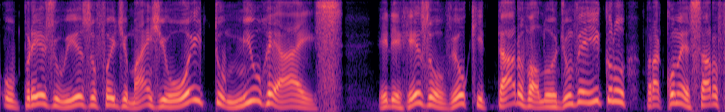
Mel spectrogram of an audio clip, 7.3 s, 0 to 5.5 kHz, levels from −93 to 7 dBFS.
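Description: From the first moment to the last, this speech has aliasing. It sounds like it was dropped to a much lower sample rate, something that fits roughly 11 kHz, without a proper filter beforehand. Everything above about 5.5 kHz has folded back down below that point as unrelated tones, sitting maybe 20 dB under the signal. Sibilants come out gritty and metallic, and the top of the spectrum runs right up to the edge.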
